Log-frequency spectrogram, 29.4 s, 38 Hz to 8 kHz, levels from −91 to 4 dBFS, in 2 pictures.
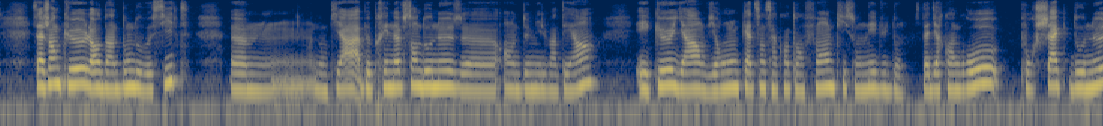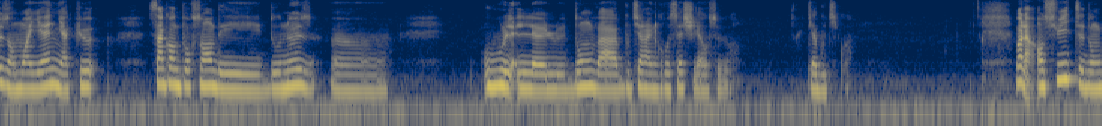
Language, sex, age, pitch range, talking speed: French, female, 20-39, 175-210 Hz, 135 wpm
